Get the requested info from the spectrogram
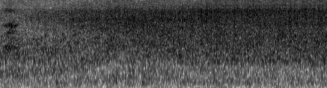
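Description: Small rocky woodland stream flowing over stones: a steady, even rush of water.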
